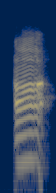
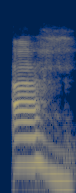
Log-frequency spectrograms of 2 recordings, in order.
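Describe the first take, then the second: First: The vowel ends with an abrupt catch in the throat. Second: The vowel ends with an audible breathy h. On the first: "seperti ada huruf hamzah lagi. Ya jadi ada penekanan" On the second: "seperti ada huruf H di belakang"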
